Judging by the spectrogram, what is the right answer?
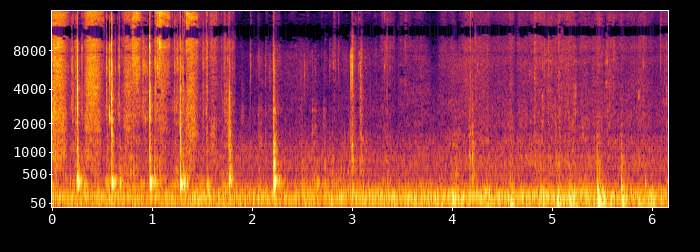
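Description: Trigger spray bottle of quick detailer squeezed rapidly, short spray hisses about four a second. The spraying stops about two seconds in, with one more lone spray a little later, over a low steady background noise.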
